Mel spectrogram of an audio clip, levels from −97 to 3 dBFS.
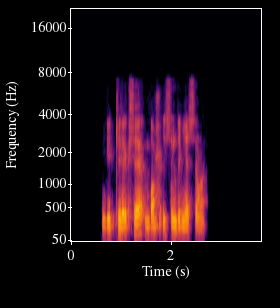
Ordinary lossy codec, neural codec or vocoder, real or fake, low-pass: Opus, 64 kbps; codec, 16 kHz, 2 kbps, FreqCodec, larger model; fake; 7.2 kHz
